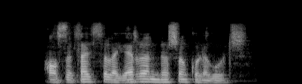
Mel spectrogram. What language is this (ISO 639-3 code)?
cat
